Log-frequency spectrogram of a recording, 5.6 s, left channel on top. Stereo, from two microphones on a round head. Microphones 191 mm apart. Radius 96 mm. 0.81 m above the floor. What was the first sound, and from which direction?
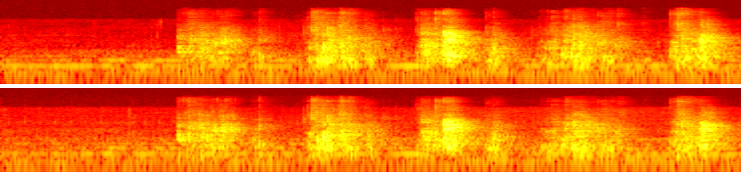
Footsteps, 35° right (ahead or behind).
